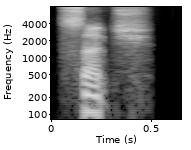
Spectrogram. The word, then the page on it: such: British English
